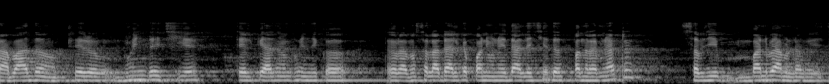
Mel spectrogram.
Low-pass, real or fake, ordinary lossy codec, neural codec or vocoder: 7.2 kHz; real; none; none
